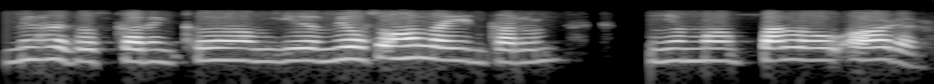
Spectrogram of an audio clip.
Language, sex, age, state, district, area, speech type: Kashmiri, female, 60+, Jammu and Kashmir, Budgam, rural, conversation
